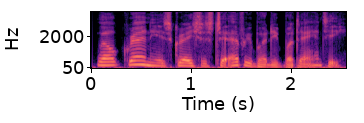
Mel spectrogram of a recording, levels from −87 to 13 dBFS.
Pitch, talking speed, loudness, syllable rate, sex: 145 Hz, 190 wpm, -18 LUFS, 6.2 syllables/s, male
